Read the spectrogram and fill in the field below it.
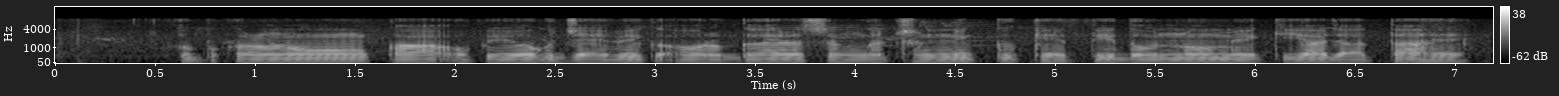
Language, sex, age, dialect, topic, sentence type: Hindi, male, 18-24, Awadhi Bundeli, agriculture, statement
